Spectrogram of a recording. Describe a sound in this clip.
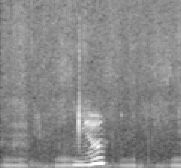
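A cat gives a short rising meow.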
